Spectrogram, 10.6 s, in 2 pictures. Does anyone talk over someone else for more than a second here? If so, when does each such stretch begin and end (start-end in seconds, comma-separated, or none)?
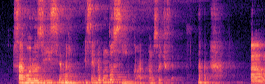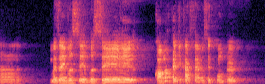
none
